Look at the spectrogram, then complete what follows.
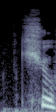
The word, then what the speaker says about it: queue: 발음이 queue, 한국어로 queue 이렇게 발음이 납니다. 복잡해 보이지만 스펠링 자체는 복잡해 보이지만 그냥 queue 아니면 그냥 queue 하나 있는 요 정도 소리라고 보시면 됩니다.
